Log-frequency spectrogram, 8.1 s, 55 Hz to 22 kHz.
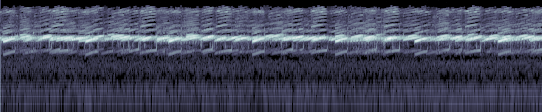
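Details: Massed northern spring peepers near a Nova Scotia salt marsh at dusk, mid-May 2020, producing a loud, even chorus of high clipped peeps rising in pitch, with the overall volume pulsing slightly.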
